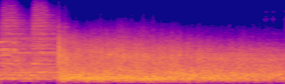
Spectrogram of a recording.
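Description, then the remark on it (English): A cinematic movie explosion with a ring shockwave erupts after a brief lead-in, then a loud, sustained roar and rumble that fills the rest of the moment without fading much. No one speaks. “Explosions are his favorite characters, and he was hoping for the ring wave.”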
